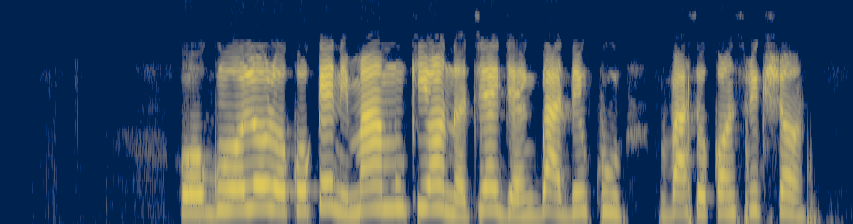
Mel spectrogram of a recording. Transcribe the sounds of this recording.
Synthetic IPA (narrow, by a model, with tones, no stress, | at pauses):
o˨ɡũ˧o˧lo˦ɾo˧ko˧ke˦nĩ˨mãː˦mũ˦ki˦ɔ˦˨nɛ̃˨t̪i˦ɛ˦d͡ʒɛ˨ŋ̩˨ɡ͡ba˦˨dẽ˦ku˦ | va˧so˧kɔ˧nst̪ɾi˦kʃɔ˦˨n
